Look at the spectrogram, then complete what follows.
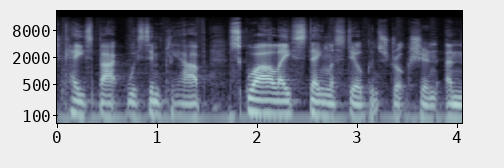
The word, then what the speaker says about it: Squale: of people pronounce it squall a but it's actually based on the French word for shark where the French would pronounce this as squall although I have since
